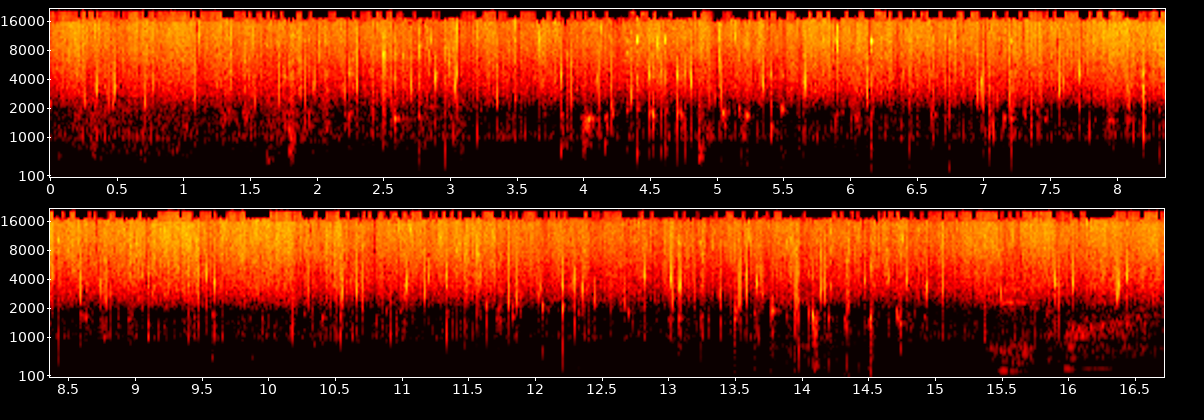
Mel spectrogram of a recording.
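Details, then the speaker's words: Dense, continuous fine fizzing and crackling pops as fizzy wax-softening ear drops bubble in the ear canal of a patient with ear discomfort and suspected wax, before ear cleaning; a simulated ASMR ear exam. "Here's one and two. Okay, you can hear it fizzing and grassing."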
